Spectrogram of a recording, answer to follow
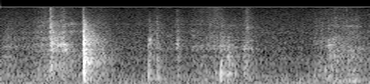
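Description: Scissors snipping through a paper pattern: several short, crisp cuts, the sharpest about half a second in.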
